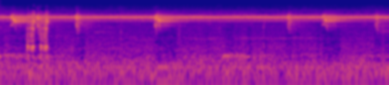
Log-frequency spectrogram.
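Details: Fiery topaz recorded near Tena in the Ecuadorian Amazon, giving short, sharp, high chips at irregular intervals, roughly one a second, over a steady high-pitched insect drone.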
